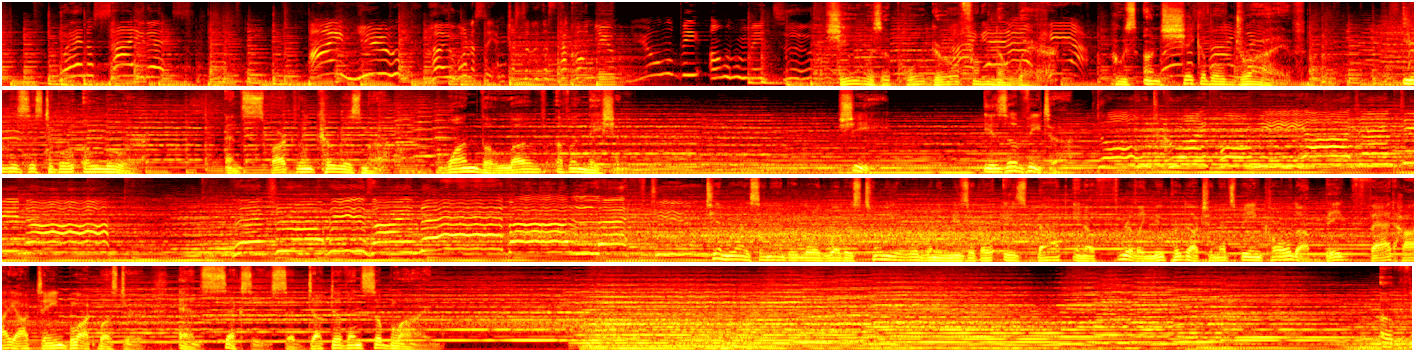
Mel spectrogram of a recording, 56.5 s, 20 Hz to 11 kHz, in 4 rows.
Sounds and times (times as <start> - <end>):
Music: 0.0 - 56.4
Speech: 3.1 - 13.0, 14.0 - 15.6, 16.4 - 20.4, 22.5 - 23.0, 24.0 - 24.9, 35.2 - 46.8, 56.1 - 56.4.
